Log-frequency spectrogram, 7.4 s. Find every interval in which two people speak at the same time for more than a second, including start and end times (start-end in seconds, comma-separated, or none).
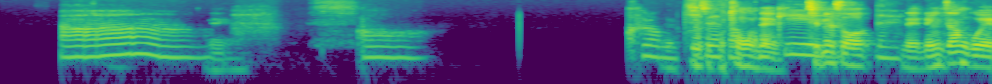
5.0-6.8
